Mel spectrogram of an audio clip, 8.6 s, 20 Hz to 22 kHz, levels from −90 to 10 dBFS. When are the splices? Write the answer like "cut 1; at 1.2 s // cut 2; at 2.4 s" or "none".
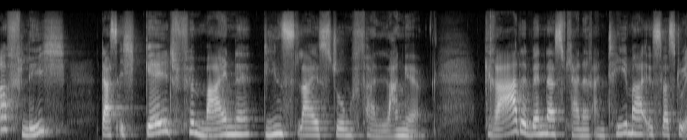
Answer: cut 1; at 7.1 s // cut 2; at 7.4 s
